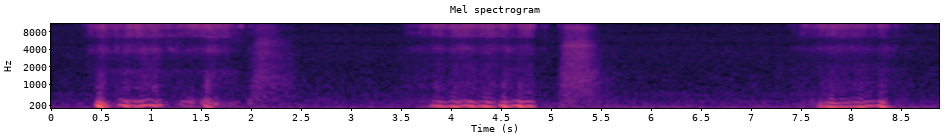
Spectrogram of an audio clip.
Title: Babygirl Polly have a nice sleep with snoring 😆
